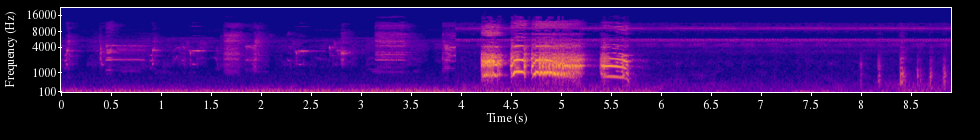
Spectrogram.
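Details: Wild red junglefowl crowing competitively at a baited trap, a loud harmonic rooster crow in several bursts in mid-clip, among faint chirps from other birds and a steady high whine.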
